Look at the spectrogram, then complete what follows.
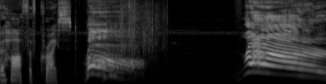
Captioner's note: Paul's voice roaring; man roaring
